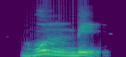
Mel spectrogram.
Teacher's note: Kalau diidharkan humbi. Humbi itu idhar karena memang tanpa adanya gunnah panjang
